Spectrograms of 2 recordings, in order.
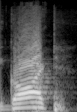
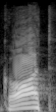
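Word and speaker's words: goat: पढ़ते थे जीओ एटी गट गॉट means बकरी बट ये गट नहीं इसको गोट पढ़ते हैं अगर यह गट मींस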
